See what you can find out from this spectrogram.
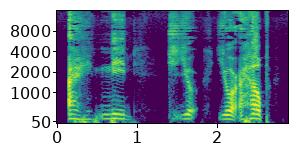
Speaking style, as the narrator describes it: he sputtered

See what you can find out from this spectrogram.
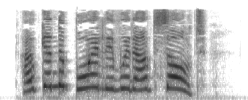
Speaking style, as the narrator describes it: the maidservant shouted through the windows

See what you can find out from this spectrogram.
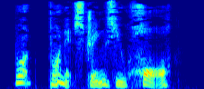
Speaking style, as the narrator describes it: snapped the abbess

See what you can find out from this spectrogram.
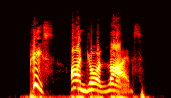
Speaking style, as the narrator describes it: said the king in a great voice

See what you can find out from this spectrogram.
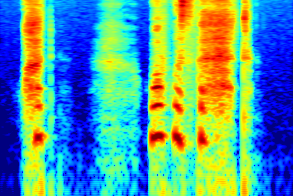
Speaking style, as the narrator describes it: Tika quavered

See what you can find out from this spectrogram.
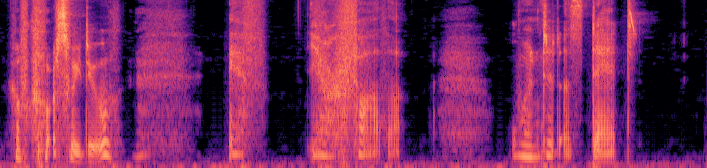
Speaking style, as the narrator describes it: wheezed Xishan

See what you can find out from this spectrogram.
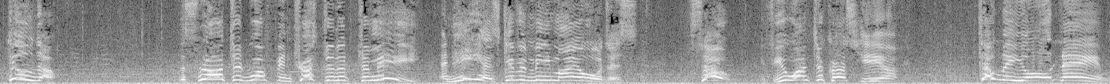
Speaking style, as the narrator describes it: He cupped his hand and shouted

